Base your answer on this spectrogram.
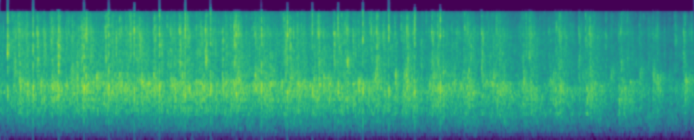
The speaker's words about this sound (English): I think we owe these people a debt of gratitude for what they do for us, and please, another round of applause for them.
